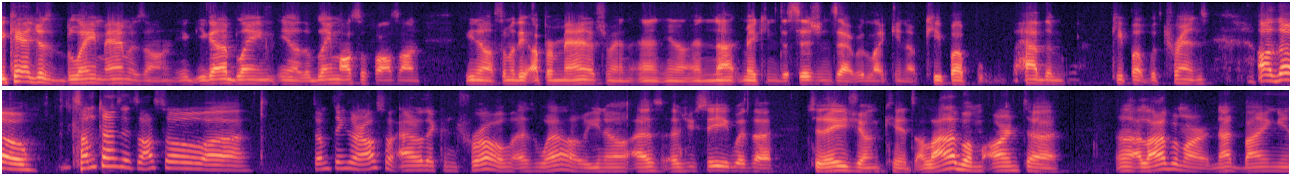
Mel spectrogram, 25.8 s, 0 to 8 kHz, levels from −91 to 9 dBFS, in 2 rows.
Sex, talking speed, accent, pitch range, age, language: male, 195 wpm, American, 110-145 Hz, 20-39, English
